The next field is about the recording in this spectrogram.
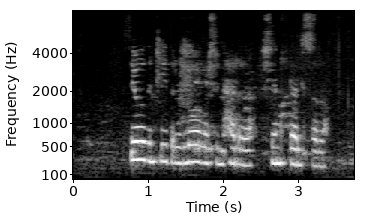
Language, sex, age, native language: Icelandic, female, 12, Icelandic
